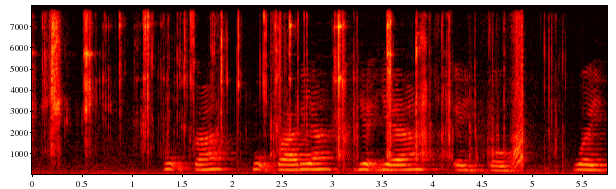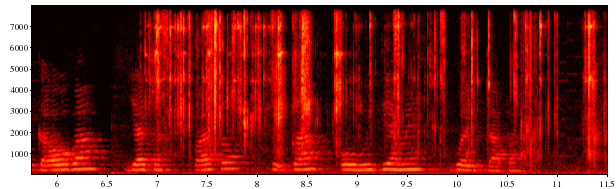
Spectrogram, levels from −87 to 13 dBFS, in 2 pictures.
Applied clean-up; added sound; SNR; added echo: none; Coin (dropping) / Zipper (clothing); -2 dB; reverberation time 0.7 s.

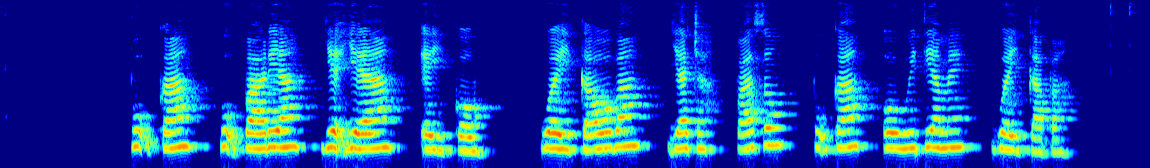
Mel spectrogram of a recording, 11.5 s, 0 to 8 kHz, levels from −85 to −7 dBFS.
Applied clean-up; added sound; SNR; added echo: none; none; none; none.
